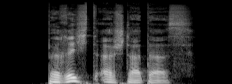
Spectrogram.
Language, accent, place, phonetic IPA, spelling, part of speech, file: German, Germany, Berlin, [bəˈʁɪçtʔɛɐ̯ˌʃtatɐs], Berichterstatters, noun, De-Berichterstatters.ogg
- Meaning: genitive singular of Berichterstatter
